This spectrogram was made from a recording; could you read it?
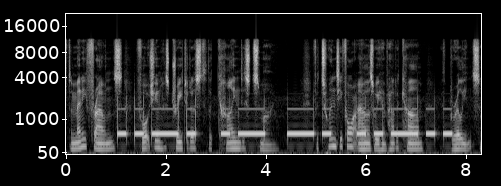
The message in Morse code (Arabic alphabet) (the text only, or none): فانه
